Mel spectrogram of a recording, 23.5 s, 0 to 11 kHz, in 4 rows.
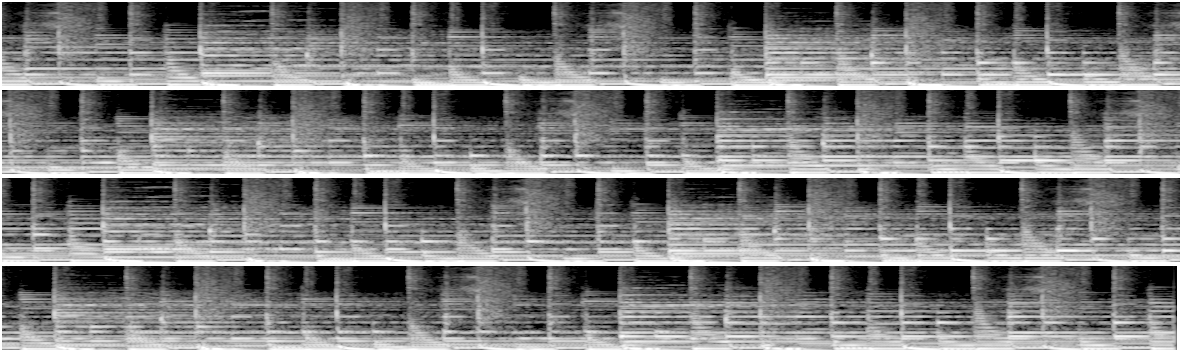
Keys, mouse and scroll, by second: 0.2 click, 1.7 ctrl+a, 4.7 alt+z, 5.5 Tab, 5.9 click, 7.1-8.7 drag, 14.3-16.5 drag, 19.0 middle drag, 21.1 shift+a, 22.6 click.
